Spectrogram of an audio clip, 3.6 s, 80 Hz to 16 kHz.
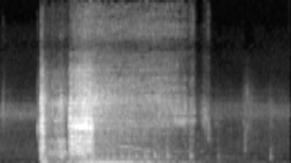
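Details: Porsche 914 on its first start attempt in years, fuel pump not heard kicking on: the starter churns the engine steadily for about two seconds without catching. Cranks but won't start, likely no fuel.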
